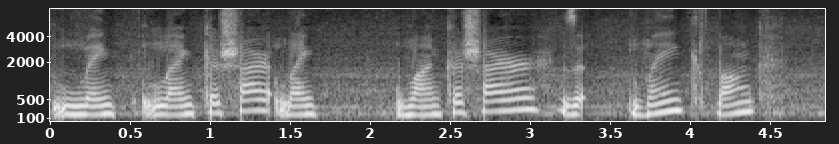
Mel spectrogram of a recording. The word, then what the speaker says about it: Lancashire: already stressed about that just like hampshire lancashire lancashire lancashire sure like not shire sure hampshire hampshire link uh sure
